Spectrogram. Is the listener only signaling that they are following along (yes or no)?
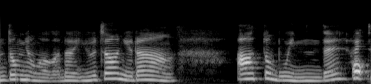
no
